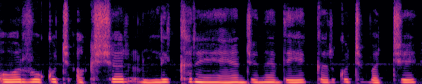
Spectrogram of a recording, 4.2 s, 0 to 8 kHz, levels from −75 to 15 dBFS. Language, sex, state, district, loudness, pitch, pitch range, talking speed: Hindi, female, Delhi, New Delhi, -13 LUFS, 220 Hz, 210-230 Hz, 155 wpm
